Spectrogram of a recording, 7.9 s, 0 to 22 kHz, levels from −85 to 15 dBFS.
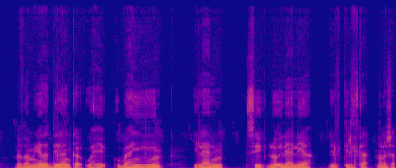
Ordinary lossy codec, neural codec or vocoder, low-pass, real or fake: none; none; none; real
